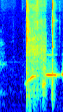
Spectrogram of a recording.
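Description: Someone whistles a short note that glides upward and then holds steady, with bursts of rustling noise around it and no talking.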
